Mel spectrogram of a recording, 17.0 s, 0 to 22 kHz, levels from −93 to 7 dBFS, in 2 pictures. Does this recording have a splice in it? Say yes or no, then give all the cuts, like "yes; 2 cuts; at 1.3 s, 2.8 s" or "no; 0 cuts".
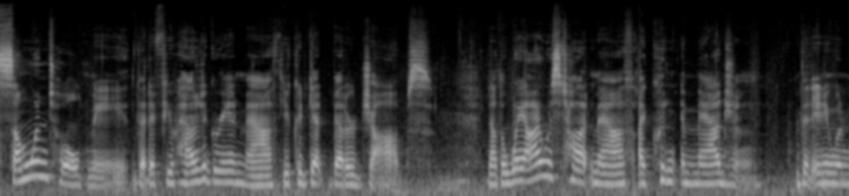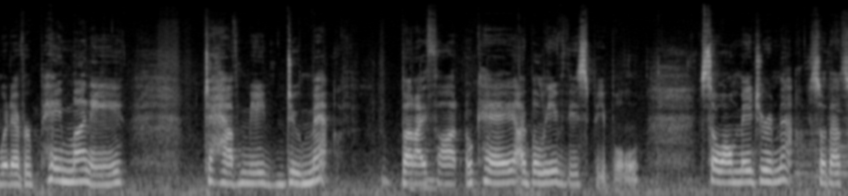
no; 0 cuts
